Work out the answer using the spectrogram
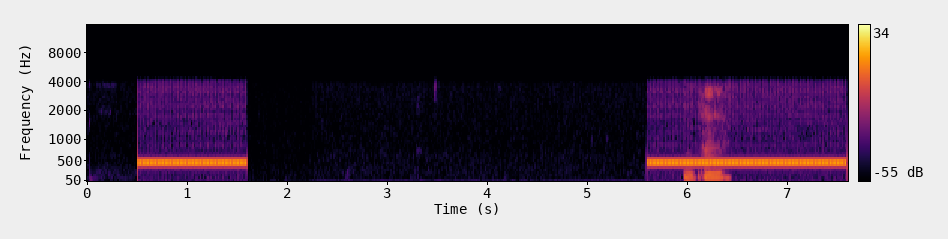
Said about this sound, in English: All right. It's dialing now.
